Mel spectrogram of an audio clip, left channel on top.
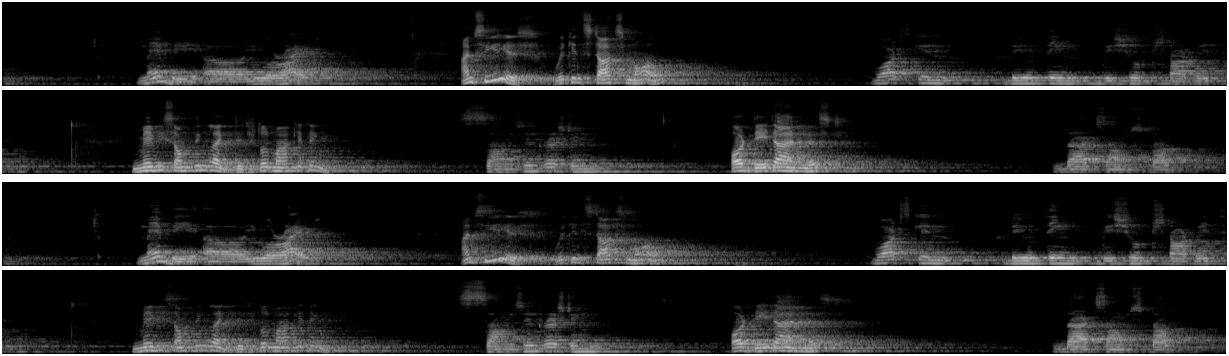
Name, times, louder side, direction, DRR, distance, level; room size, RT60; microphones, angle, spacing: voice 1, 1.3-3.1 8.7-9.5 10.0-12.2 16.8-18.2 22.8-24.0, right 2 dB, 35° right, 0.5 m, -29 dB
voice 2, 4.6-7.0 13.6-15.8 19.5-20.9, left 3 dB, 55° left, 0.3 m, -25 dB
14.5 x 11.5 x 3.9 m
head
